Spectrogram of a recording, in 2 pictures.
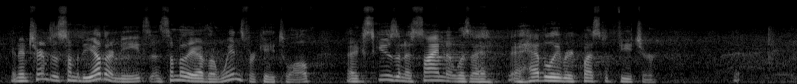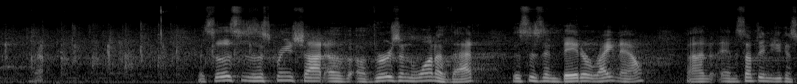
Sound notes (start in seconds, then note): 7.6 applause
